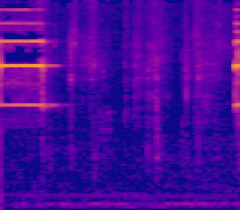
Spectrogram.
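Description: Snap-on Techangle electronic torque wrench beeping: a high, steady electronic tone that stops about a third of a second in, then a second beep starting just at the end. Its batteries are run down.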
